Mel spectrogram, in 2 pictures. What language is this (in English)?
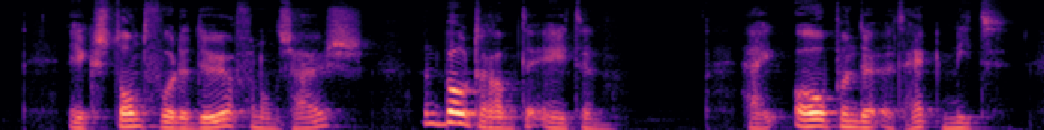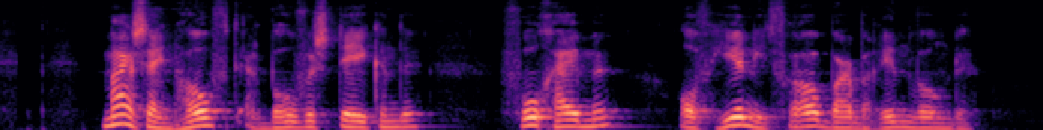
Dutch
